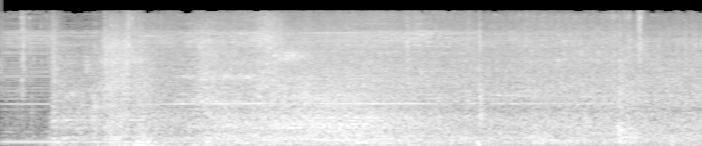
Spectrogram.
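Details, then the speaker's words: Chevy after exhaust manifold repair (seized nuts heated off, studs double-nutted with spacers, pipe cut and resealed with sealant), car back on ground: steady even run, no ticking or puffing at the manifold; exhaust quiet and sealed. "Now that's quiet. That's quiet. Now we're going to check it again for any leaks."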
